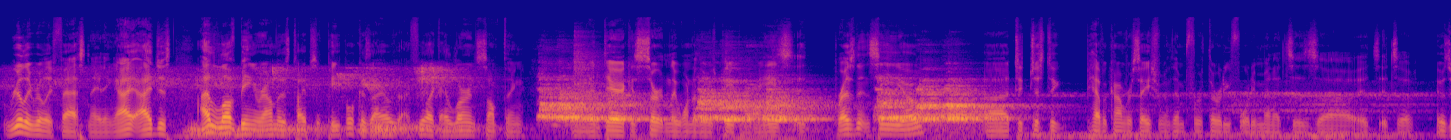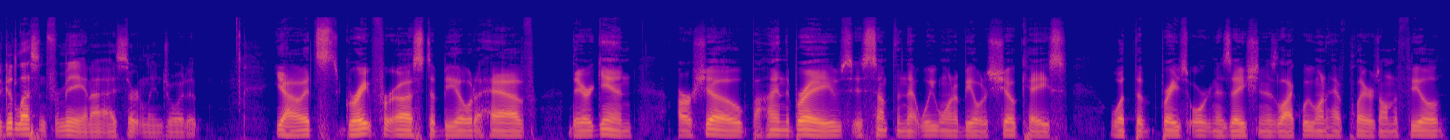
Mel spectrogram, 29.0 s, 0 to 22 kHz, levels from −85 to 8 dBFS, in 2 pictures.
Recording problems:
animal sounds; very loud; until 14 s; 4 dB above the speech

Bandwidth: 14 kHz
